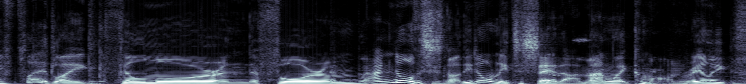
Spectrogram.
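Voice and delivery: mock exasperation. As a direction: call out the flattery with mock disbelief. Mocking the rock star's claim.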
